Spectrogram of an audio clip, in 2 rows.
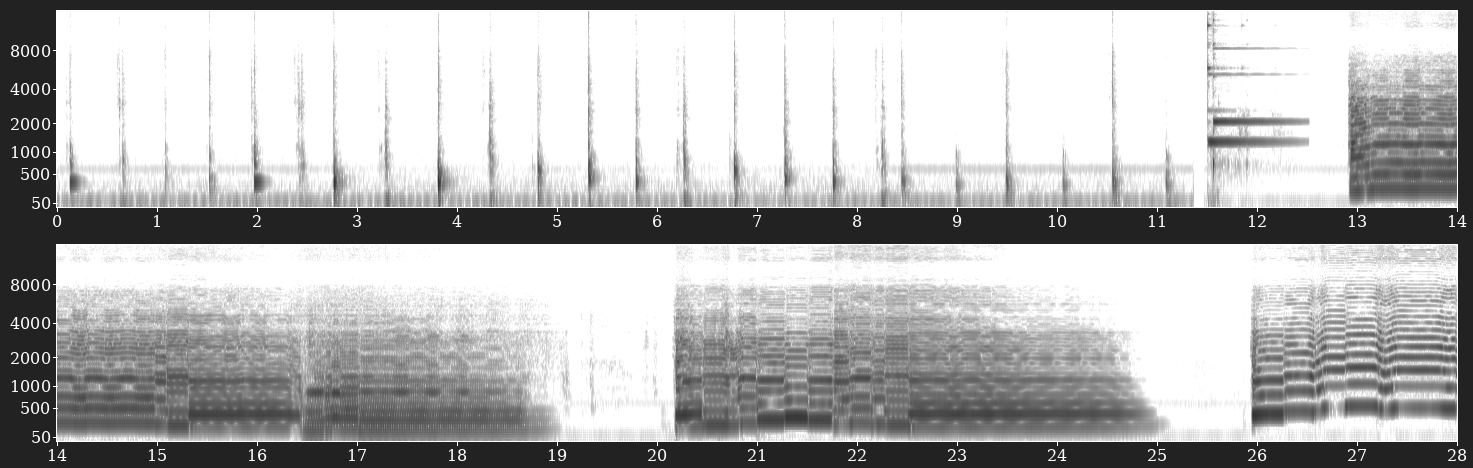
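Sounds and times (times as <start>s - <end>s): ringing metallic chime: 11.5s - 12.6s
tenor saxophone long held notes: 12.9s - 19.2s, 20.1s - 25.1s, 25.9s - 28.0s.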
